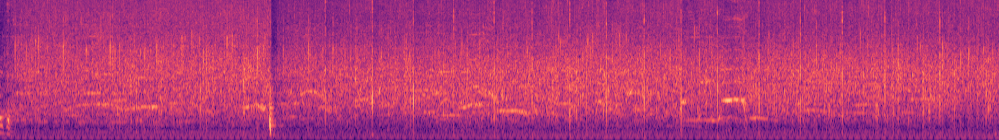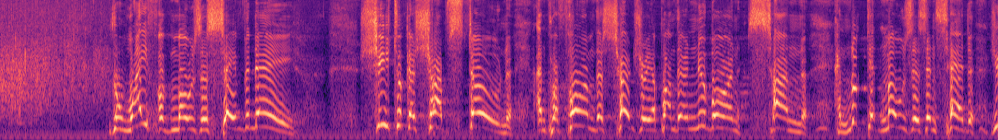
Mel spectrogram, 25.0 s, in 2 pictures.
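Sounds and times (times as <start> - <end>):
crowd shouting and cheering: 0.0 - 14.4
large audience clapping: 0.0 - 14.4
speech: 14.0 - 16.3, 17.0 - 24.9.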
